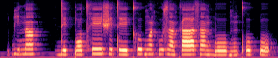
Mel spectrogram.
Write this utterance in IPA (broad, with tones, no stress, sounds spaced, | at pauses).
ɓ i˨ n ã˦ | d e˨ ɡ͡b ɔ˨ tʰ eː˦ ʃ ɪ˨ t eː˨ kʰ o˦ ɡʷ ã˦˨ k u˦ z ã˨ k aː˦ s ã˦ ɡ͡b oː˨ ɡ ũ˨ kʼ o˦ k͡p o˨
